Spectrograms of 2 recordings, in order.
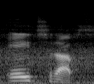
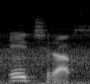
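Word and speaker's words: Ahrefs: আর ই এফ এস এইচ রাফস উচ্চারণটা হবে এইচ রাফস এভাবে উচ্চারণ করবেন এইচ রাফস আমরা সবসময় এইচ রাফস থেকে কেজিআর কিওয়ার্ডের সার্চ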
